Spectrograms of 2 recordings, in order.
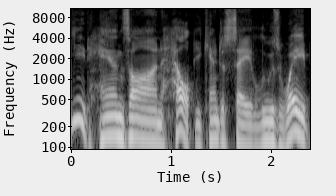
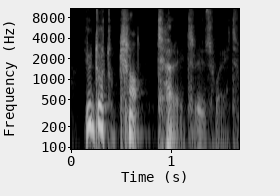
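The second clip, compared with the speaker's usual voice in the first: mocking fancy upper-class put-on accent; 6 semitones lower, 8 dB quieter than usual. Mocking a doctor in a video by repeating her line: mocking monocle-wearer accent. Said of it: "I feel like I need a monocle with that accent".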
